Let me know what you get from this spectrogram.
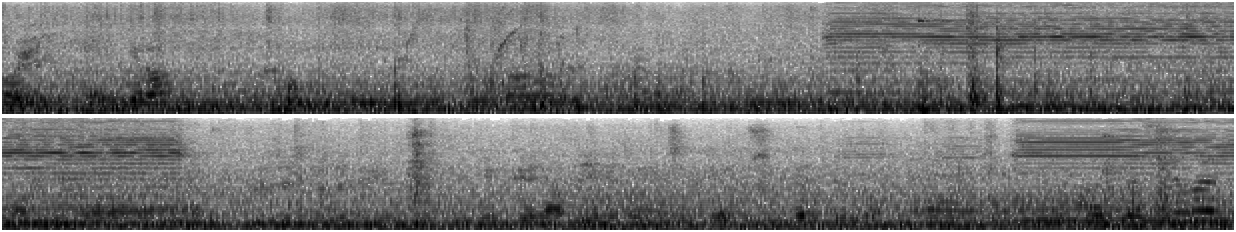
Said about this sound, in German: Das war eine Live-Aufnahme aus der Jerusalemer Straßenbahn in Israel.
